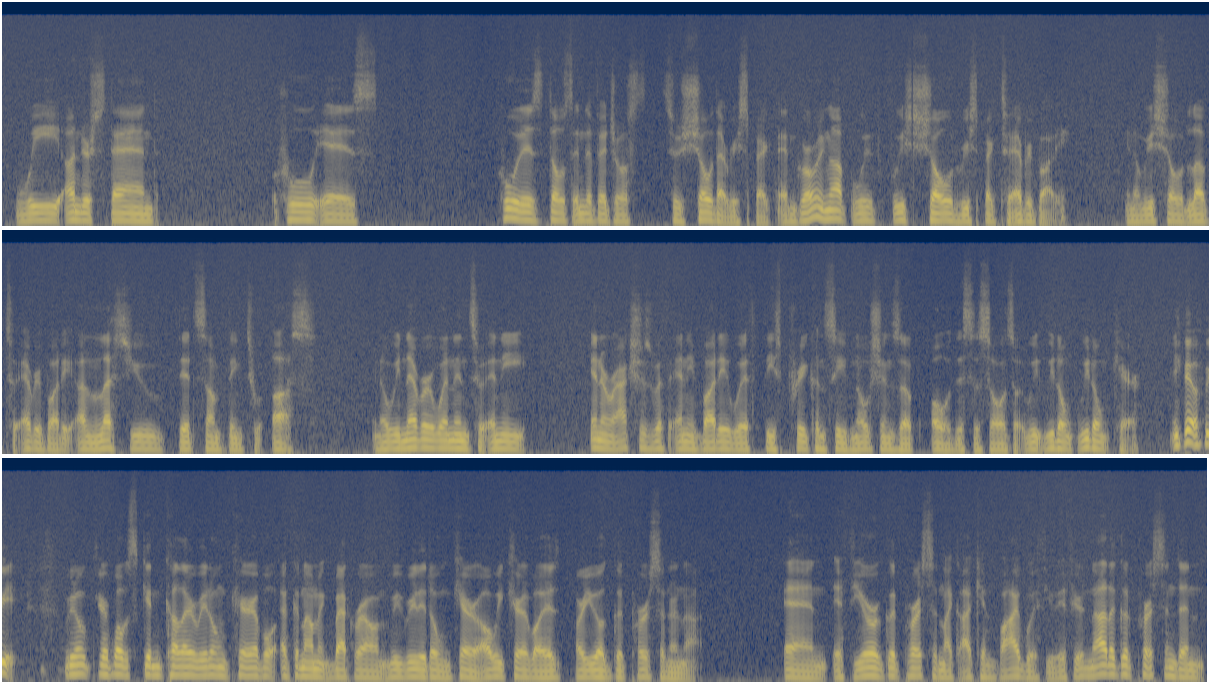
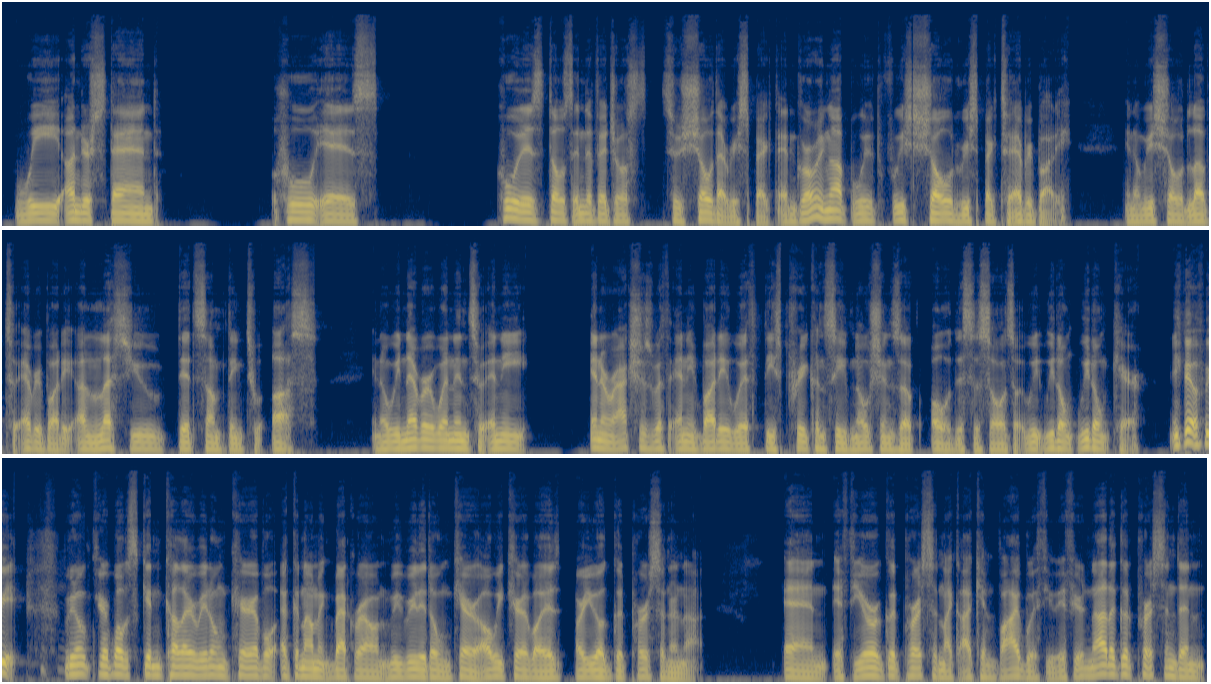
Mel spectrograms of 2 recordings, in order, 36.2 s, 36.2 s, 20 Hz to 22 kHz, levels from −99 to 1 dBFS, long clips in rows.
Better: second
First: hiss; faint; throughout; 20 dB below the speech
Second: none

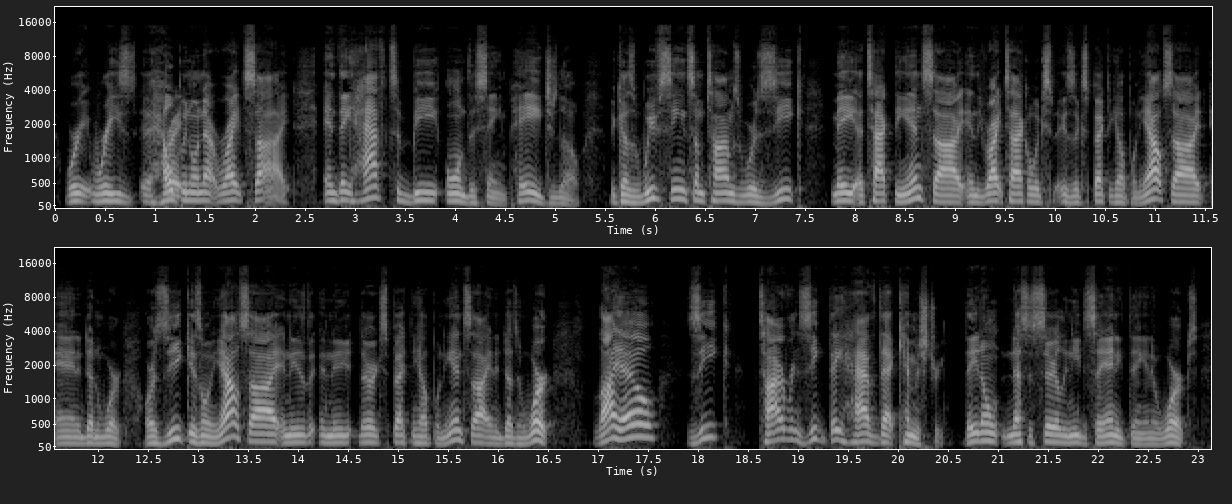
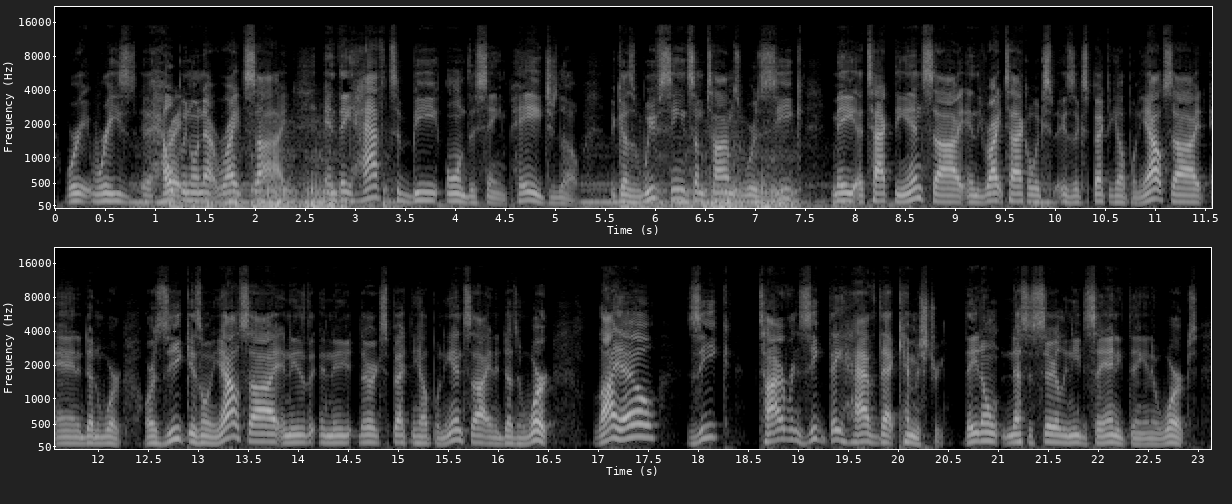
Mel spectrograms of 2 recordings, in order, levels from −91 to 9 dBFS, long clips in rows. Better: first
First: none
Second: low rumble; noticeable; until 10 s; 15 dB below the speech

